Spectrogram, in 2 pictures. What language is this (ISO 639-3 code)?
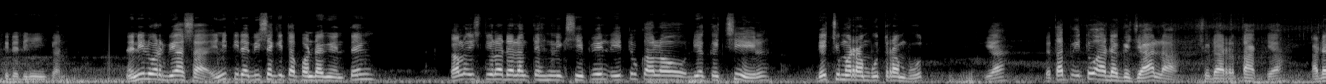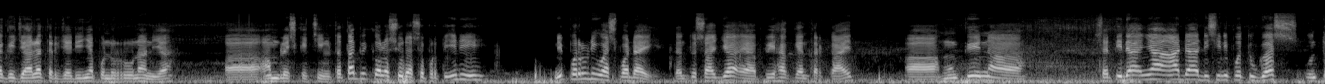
ind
